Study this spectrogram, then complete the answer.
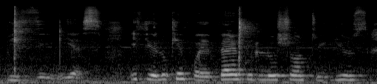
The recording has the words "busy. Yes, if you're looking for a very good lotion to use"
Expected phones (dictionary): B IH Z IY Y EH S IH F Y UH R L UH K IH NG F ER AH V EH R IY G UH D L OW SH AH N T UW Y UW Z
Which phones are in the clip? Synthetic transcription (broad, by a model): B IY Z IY Y EH S IH F Y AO L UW K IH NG F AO AH V EH R IY G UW D L OW SH AH N T UW Y UW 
